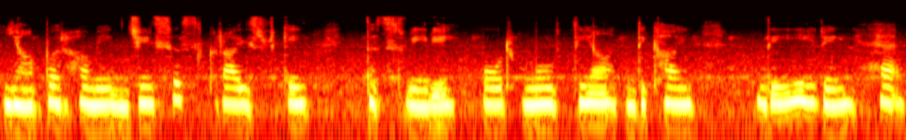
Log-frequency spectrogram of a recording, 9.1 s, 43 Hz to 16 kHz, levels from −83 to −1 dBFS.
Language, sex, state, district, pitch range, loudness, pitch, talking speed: Hindi, female, Punjab, Fazilka, 190-205 Hz, -12 LUFS, 195 Hz, 85 wpm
